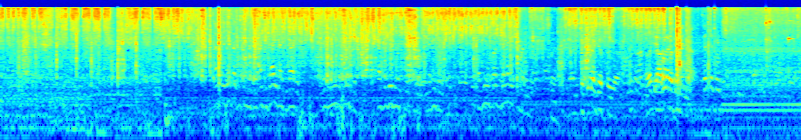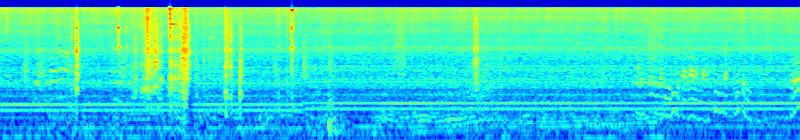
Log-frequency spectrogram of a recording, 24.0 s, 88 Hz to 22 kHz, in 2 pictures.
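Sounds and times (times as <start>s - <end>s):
low machine hum: 10.6s - 24.0s.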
